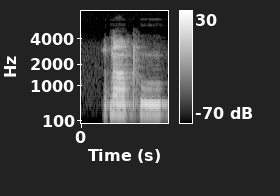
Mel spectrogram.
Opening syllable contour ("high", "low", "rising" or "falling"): high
